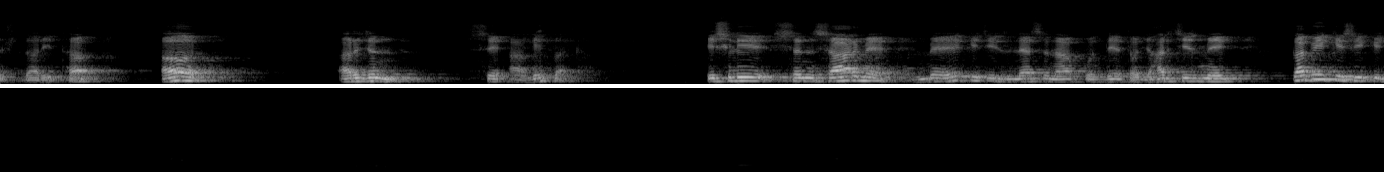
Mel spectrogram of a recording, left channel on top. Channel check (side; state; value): right; silent; 55 dB below the other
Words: था और अर्जुन से आगे का था। इसलिए संसार में मैं एक ही चीज लेसन आपको देता हूं, हर चीज में कभी किसी की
